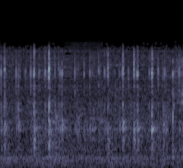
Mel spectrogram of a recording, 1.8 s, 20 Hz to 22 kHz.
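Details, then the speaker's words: 2018 RadRover electric fat bike, wheel turned by hand: light uneven ticking several times a second from chain rubbing a cog; rear derailleur misadjusted, being tuned until clicking stops. "I adjusted it just so enough it clicks and then what I'm going to do is I'm gonna keep turning the wheel and I'm gonna basically adjust adjust it while I'm turning the wheel until it stops clicking"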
